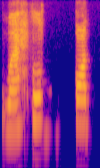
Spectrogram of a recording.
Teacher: Hu tipis, qaf tebal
